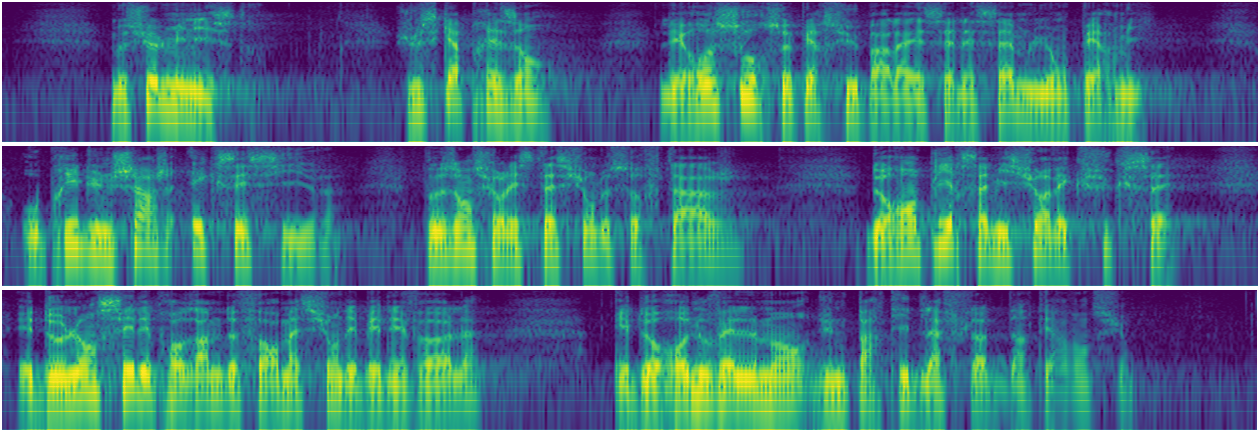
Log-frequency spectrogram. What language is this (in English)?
French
